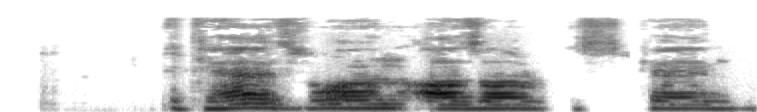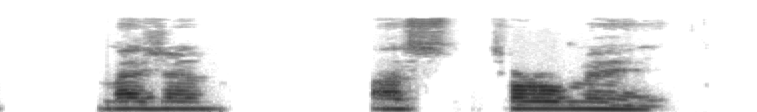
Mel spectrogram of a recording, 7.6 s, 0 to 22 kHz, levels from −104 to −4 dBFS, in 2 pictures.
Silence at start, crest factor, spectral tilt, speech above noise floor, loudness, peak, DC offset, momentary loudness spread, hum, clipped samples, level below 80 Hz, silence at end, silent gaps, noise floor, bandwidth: 0.85 s; 20 dB; -6.5 dB/octave; over 69 dB; -21 LUFS; -2 dBFS; under 0.1%; 24 LU; none; under 0.1%; -68 dBFS; 0.5 s; 3.95-4.00 s, 4.07-4.22 s, 5.22-5.27 s; under -90 dBFS; 11.5 kHz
